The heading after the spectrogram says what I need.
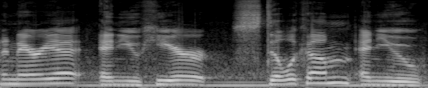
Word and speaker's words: Steilacoom: Okay, but tell them how it's actually pronounced. Steilacoom, which doesn't, like, when you see it, it doesn't sound like that.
